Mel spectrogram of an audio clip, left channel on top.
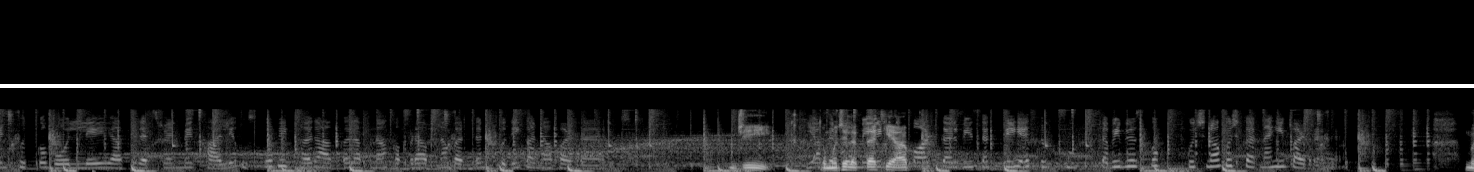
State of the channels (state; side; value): silent; left; digital silence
